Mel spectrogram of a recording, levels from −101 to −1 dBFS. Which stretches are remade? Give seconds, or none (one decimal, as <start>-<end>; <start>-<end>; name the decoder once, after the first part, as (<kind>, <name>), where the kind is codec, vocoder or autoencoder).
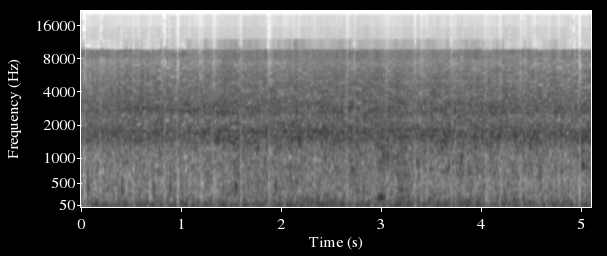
1.1-4.2 (codec, DAC)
